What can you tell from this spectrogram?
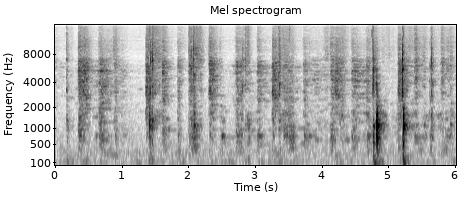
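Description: Irregular light clicks and scrapes of a metal spoon against a bowl, with fingers working in breadcrumbs, as croquettes are dipped in batter and coated; two sharper clicks near the end.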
